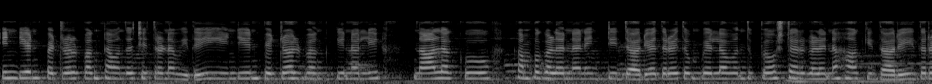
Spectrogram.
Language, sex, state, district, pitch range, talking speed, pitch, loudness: Kannada, female, Karnataka, Dakshina Kannada, 260-275 Hz, 135 wpm, 270 Hz, -32 LUFS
